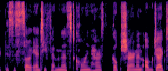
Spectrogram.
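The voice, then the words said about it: Put-on American accent. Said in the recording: “I like your American accent.”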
